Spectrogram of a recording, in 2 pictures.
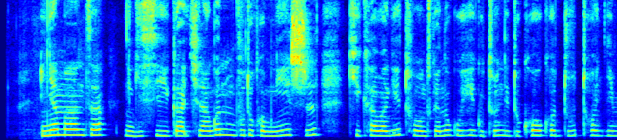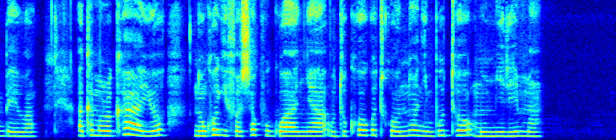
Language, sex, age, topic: Rundi, female, 18-24, agriculture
